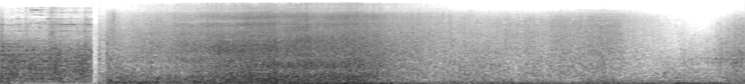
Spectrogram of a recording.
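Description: Ocean waves surge and crash in a loud, continuous roar of surf, swelling to a peak midway before settling into a steady wash, with some wind buffeting and no voices.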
